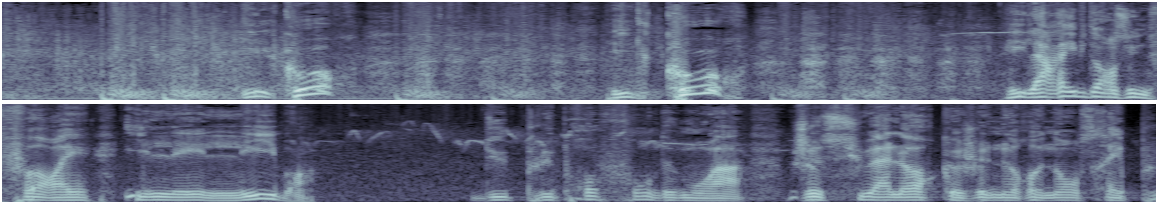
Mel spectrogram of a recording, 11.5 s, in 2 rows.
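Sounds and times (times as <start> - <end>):
gunfire: 0.0 - 5.0
speech: 1.2 - 2.3, 3.0 - 7.4, 8.1 - 11.5.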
